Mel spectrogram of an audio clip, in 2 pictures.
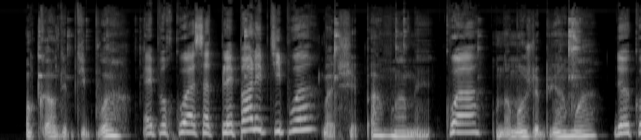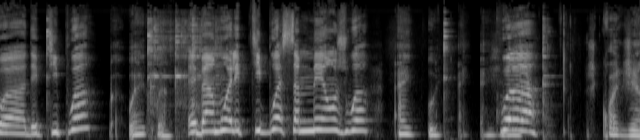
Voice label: comédie; Flunch

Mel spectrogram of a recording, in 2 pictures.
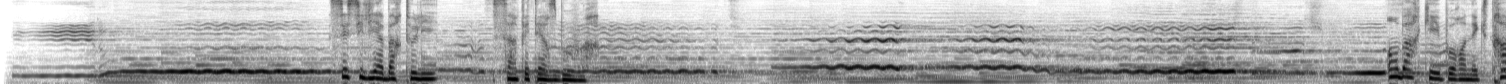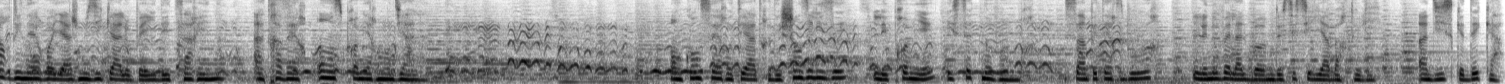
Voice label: Radio; Radio Classique; Universal; Decca; Bartoli

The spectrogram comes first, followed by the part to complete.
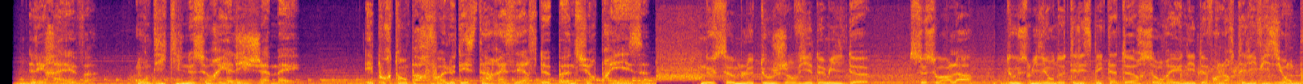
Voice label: Voix Off Doc; Star Academy

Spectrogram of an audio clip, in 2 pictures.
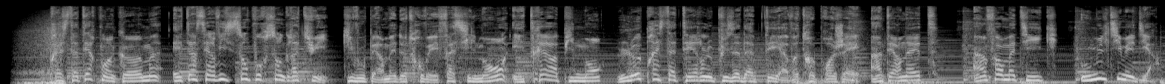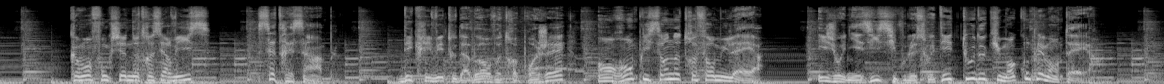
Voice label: Voix Off Corporate

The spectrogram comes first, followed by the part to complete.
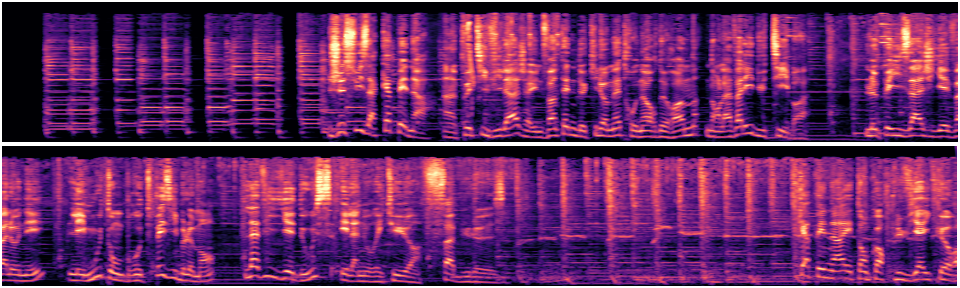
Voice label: DOC VOIX JEUNE PETILLANTE; Recettes de mes grands mères narration

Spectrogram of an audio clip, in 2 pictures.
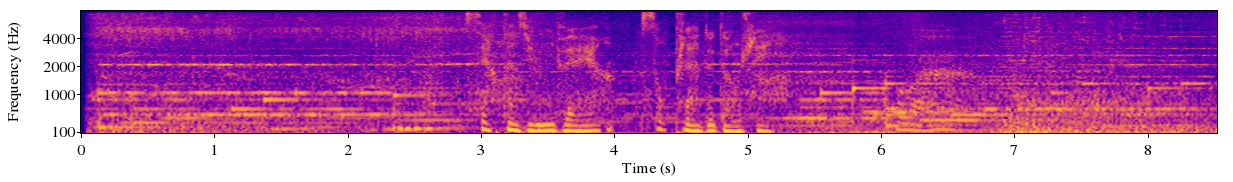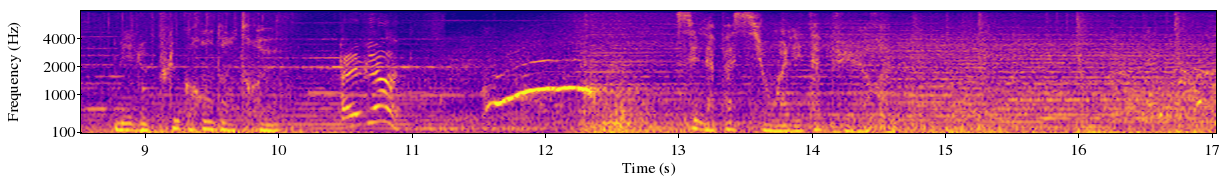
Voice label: SPOT PUB CINE; VISIO

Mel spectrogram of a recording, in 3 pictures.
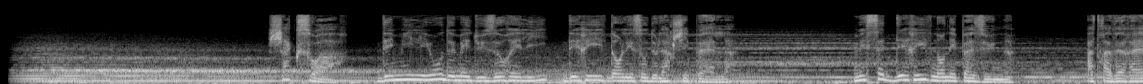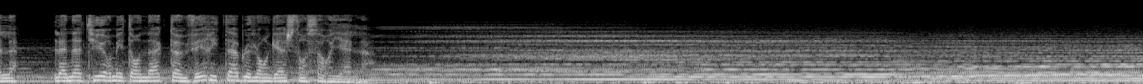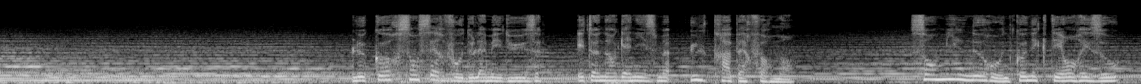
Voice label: Documentaire Narration; Ushuaia

